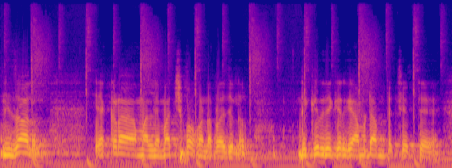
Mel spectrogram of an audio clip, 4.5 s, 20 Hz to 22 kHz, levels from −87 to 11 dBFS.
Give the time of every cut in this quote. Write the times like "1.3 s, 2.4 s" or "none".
none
